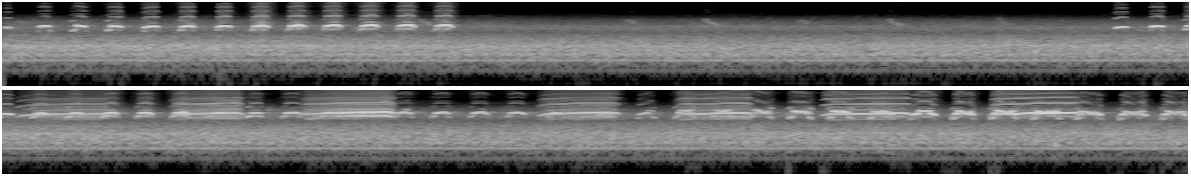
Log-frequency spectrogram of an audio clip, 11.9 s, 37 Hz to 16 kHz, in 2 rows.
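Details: Ospreys at a Hellgate Canyon, Montana nest, morning of 24 August 2013, excited as a fish arrives for two hungry birds: a quick series of whistled chirps, a pause, then overlapping louder squealing whistles, with constant low hum.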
